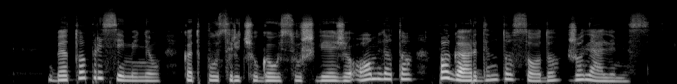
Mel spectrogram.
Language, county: Lithuanian, Šiauliai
